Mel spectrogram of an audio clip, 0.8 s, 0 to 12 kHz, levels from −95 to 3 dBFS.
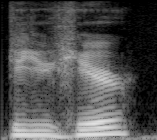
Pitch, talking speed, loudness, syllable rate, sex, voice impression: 130 Hz, 230 wpm, -14 LUFS, 4.4 syllables/s, male, masculine, very adult-like, slightly middle-aged, very thick, relaxed, weak, slightly dark, hard, slightly muffled, fluent, very cool, very intellectual, very sincere, very calm, mature, friendly, reassuring, very elegant, very sweet, very kind, slightly modest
